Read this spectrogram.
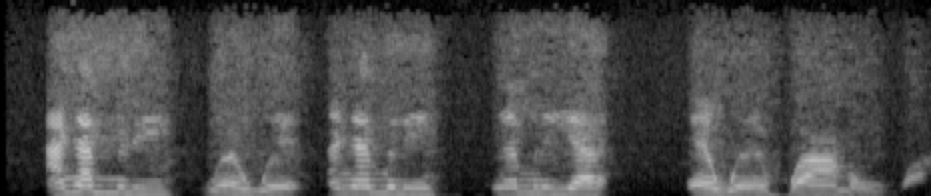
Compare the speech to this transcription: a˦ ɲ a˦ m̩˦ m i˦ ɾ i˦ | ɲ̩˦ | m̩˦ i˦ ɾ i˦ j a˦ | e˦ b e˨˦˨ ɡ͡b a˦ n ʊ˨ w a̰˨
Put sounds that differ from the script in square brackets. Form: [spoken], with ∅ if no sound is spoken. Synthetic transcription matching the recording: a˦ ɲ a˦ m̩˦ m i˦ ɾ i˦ | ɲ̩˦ | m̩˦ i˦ ɾ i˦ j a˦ | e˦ [w] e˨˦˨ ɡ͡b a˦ n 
